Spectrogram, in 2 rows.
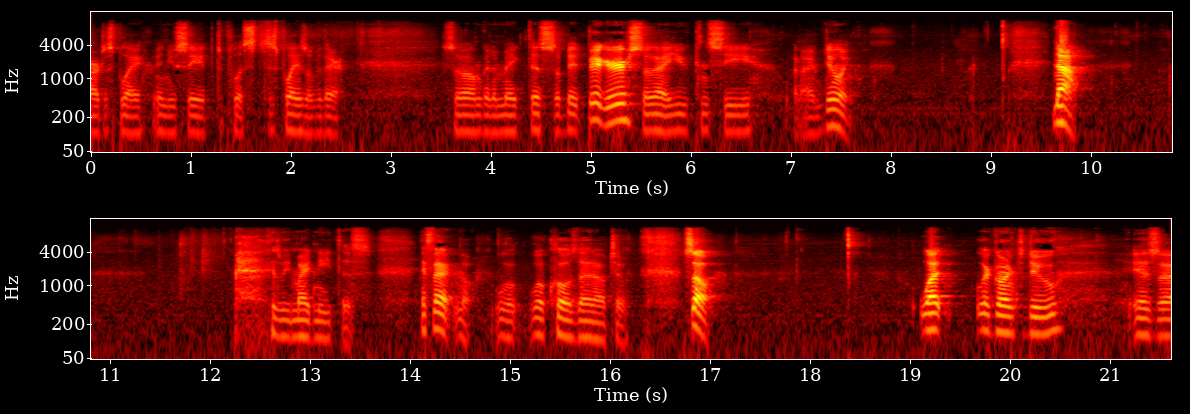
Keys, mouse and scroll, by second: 3.1 click, 4.1 click, 7.9-10.1 drag, 10.4 n, 10.8 n, 11.1 t, 13.6-16.3 middle drag, 14.9 n, 17.0-19.7 middle drag, 19.8 KP_3, 20.2-21.6 middle drag.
